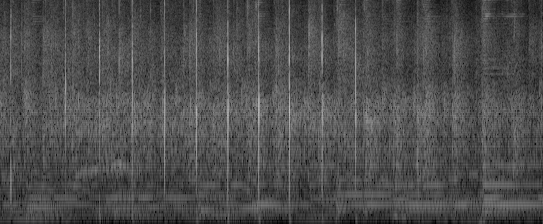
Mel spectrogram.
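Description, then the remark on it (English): A church audience claps in a steady, even rhythm over sustained instrumental music, celebrating those who have just prayed a commitment prayer, the sharp claps ringing out clearly, with a faint crowd murmur underneath. “Now, listen, the Bible says if you pray that prayer, the church here is going to celebrate with you, but all of heaven is celebrating. Come on, guys, let's join them.”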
